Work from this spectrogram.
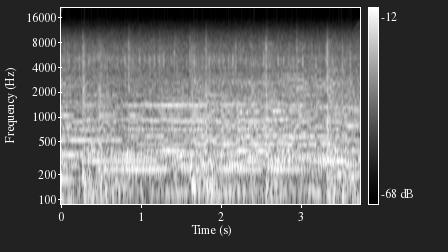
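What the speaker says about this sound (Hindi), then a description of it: "इस बीच मुंबई को भी बारिश ने भिगो दिया है।" Rain falls at night in Mumbai, a steady patter of drops on surfaces with a constant wash of water at moderate loudness and no speech.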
